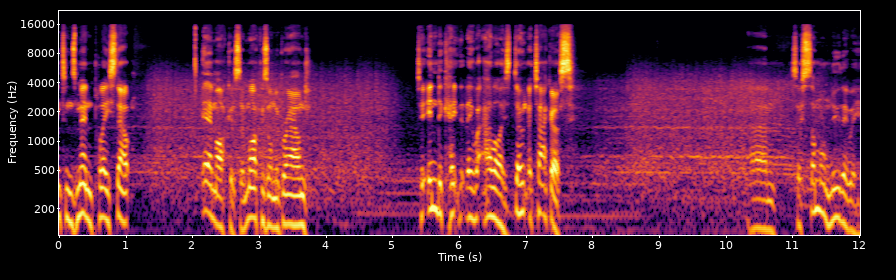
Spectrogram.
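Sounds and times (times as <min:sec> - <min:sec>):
distant engine drone: 0:00.7 - 0:12.0.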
